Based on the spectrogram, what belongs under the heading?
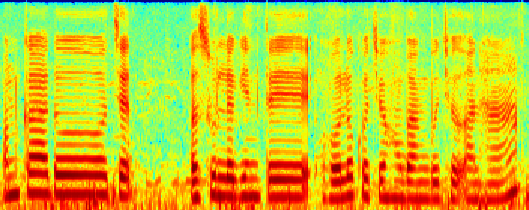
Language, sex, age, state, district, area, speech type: Santali, female, 30-45, Jharkhand, Bokaro, rural, spontaneous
